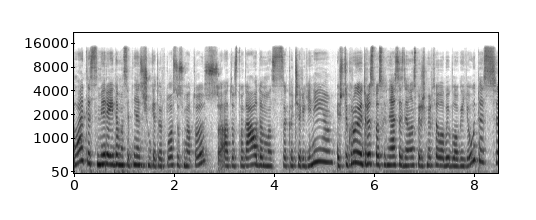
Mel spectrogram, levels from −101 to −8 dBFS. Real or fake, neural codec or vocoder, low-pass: fake; codec, 44.1 kHz, 7.8 kbps, Pupu-Codec; 14.4 kHz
